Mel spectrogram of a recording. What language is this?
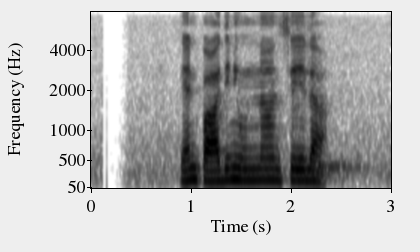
Sinhala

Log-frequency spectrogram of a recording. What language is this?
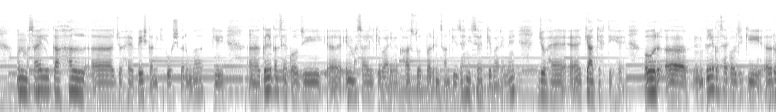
Urdu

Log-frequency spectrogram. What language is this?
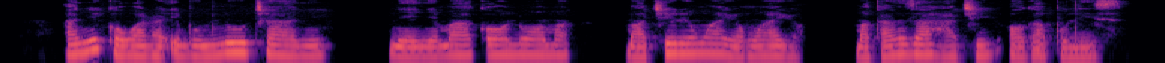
Igbo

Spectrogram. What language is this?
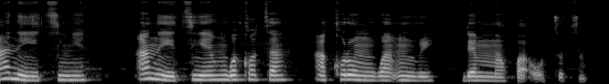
Igbo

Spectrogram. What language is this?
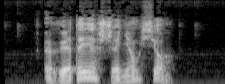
Belarusian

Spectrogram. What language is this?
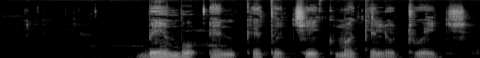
Luo (Kenya and Tanzania)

